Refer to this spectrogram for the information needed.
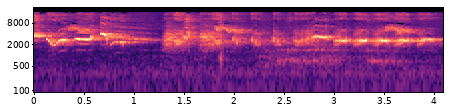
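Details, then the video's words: Chinese hwamei, a tame bird noted for its beautiful voice, pours out loud warbled phrases. Slurred whistles are followed by a dense burst of notes, ending in a steady, high, trilled whistle. "họa mi ccdv1121 thuần đẹp giọng hay quá"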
